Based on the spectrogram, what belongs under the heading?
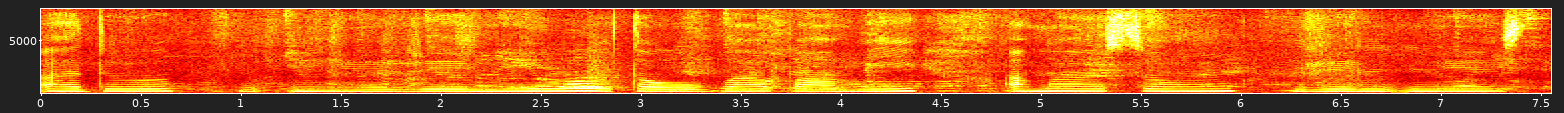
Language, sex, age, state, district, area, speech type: Manipuri, female, 30-45, Manipur, Kangpokpi, urban, read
